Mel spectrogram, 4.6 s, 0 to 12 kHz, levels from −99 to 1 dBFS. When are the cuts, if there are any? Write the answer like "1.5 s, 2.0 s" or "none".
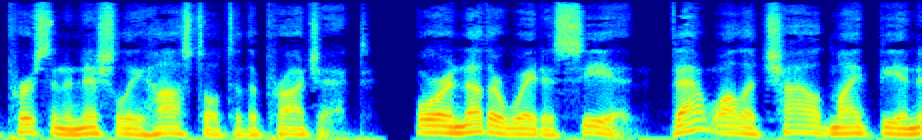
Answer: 2.0 s, 3.4 s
